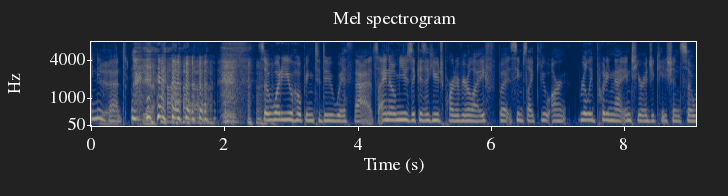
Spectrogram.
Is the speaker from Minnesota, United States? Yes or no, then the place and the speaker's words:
no; Temecula, California, United States; Yeah, I'm south of there. I'm from Temecula, Marietta area.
